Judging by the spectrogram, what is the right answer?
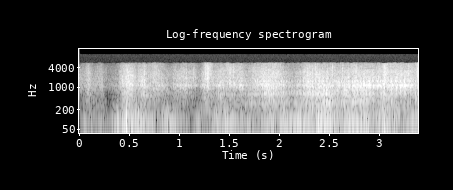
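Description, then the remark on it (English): A door in a house creaks open in one long, rough wooden groan that scrapes on for a few seconds at a steady, moderate level, with no voices. “Sure as anything, I thought I heard our door creak open.”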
